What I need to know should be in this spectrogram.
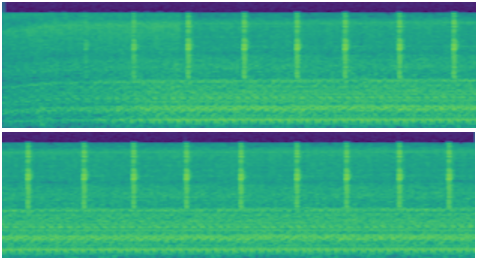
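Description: A truck engine drones steadily as it cruises.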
